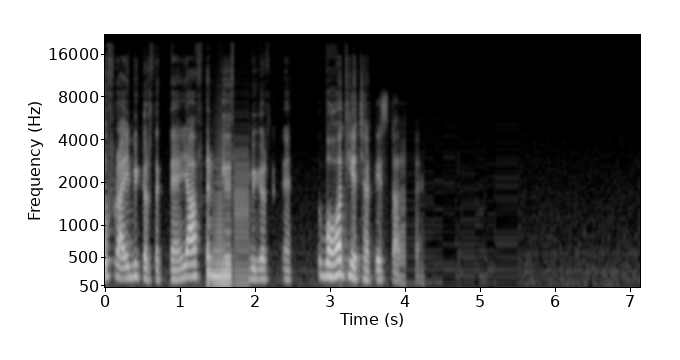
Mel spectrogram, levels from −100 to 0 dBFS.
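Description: From 1.29 to 1.91 s the speech collapses into a rigid metallic buzz near 100 Hz, still loosely tracking the words. This is robotic sound from repeated short buffers: nearly all of that stretch is likely a 10 ms slice replayed while fresh audio was skipped.

At 3.12 s the speech turns rough and muffled and stays that way to the end, with the highs gone above 8 kHz where they had reached 20 kHz. That matches a call bitrate drop from 48 to 12 kbps, bottoming out for about 1.2 s. Within it, from 3.89 to 5.49 s, the same 100 Hz robotic buzz returns. That stretch is again likely almost entirely repeated 10 ms buffers.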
